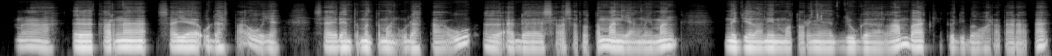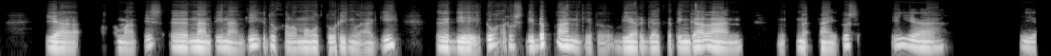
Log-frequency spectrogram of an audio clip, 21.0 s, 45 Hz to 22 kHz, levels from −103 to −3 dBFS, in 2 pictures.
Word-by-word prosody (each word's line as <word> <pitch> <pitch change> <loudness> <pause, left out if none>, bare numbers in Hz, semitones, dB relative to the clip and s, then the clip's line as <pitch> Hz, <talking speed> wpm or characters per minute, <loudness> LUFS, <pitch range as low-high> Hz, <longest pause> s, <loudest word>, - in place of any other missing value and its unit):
Nah, 125 -4 -3 0.2
eee, 120 -1 +6
karena 125 +1 +4
saya 120 0 +4
udah 120 -2 -1
tahu 125 0 -3
ya 105 - -4 0.4
saya 115 -2 0
dan 115 - +5
teman-teman 115 -1 +1
udah 110 -1 -2
tahu, 115 - -1
eee, 115 -3 0
ada 110 -1 -1
salah 110 - -8
satu 110 -1 -10
teman 120 -1 +4
yang 110 -1 -1
memang 110 +6 +1 0.5
ngejalanin 115 -1 +3
motornya 110 0 -1
juga 110 -2 -2
lambat 125 +1 +3 0.2
gitu 110 - -8
di 105 - -8
bawah 105 +1 -7
rata-rata, 100 +7 -4 0.5
ya 110 -3 +3 0.2
otomatis, 110 - -6
eee, 120 -2 +3
nanti-nanti 115 +3 +2
itu 140 - -2
kalo 110 -2 -3
mau 110 0 +2
touring 110 +1 -2
lagi, 100 - -1 0.4
eee, 120 -2 +3
dia 110 -1 +5
itu 145 +3 +2
harus 140 -4 -6
di 120 -1 0
depan 140 -4 +4
gitu 105 -2 -10
biar 115 0 +2
gak 110 -1 -2
ketinggalan. 110 -2 +2 0.4
N - - -7
na 115 -2 -1
nah 110 - 0
itu 145 +10 -4 0.3
iya, 125 -6 0 0.8
iya. 110 -2 -3
115 Hz, 150 wpm, -22 LUFS, 110-125 Hz, 0.8 s, eee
